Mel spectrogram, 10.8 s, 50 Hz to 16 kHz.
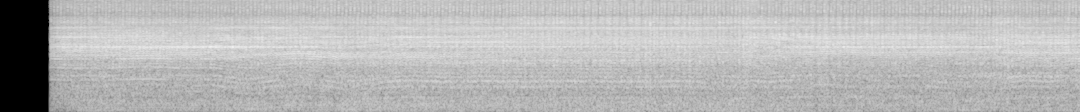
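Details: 2005 Saab 9-5 Arc 2.3t, neglected, with a suspected PCV/vacuum leak and a P0300 code: an uneven, hissy idle with an irregular lumpy beat that surges and sags. Misfire with surging rough idle; the car occasionally dies when coming to a stop.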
